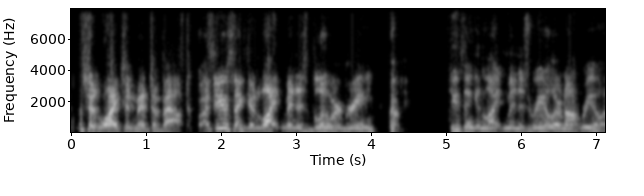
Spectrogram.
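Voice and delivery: lightly mocking voice of a rambling group member; imitating the questioner. Teacher mimics a confused man's rambling questions, mocking. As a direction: parody him as a muddled seeker with a throat clear. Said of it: "I wish he said it like that".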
